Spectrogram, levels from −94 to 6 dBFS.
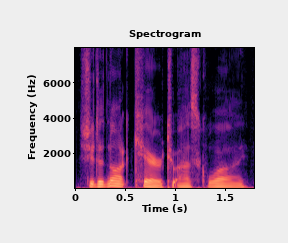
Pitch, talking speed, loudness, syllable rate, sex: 105 Hz, 235 wpm, -17 LUFS, 4.2 syllables/s, male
